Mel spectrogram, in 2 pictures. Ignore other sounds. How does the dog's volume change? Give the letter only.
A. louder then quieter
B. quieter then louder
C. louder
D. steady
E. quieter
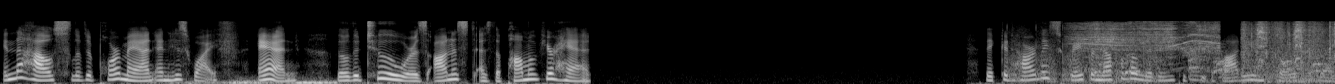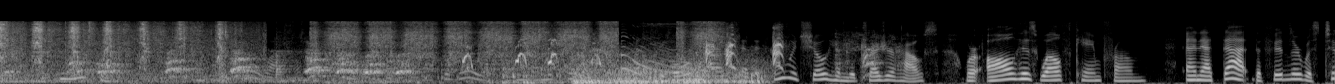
C.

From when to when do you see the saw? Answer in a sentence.
The saw can be heard from 10.6 to 20.8 s.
